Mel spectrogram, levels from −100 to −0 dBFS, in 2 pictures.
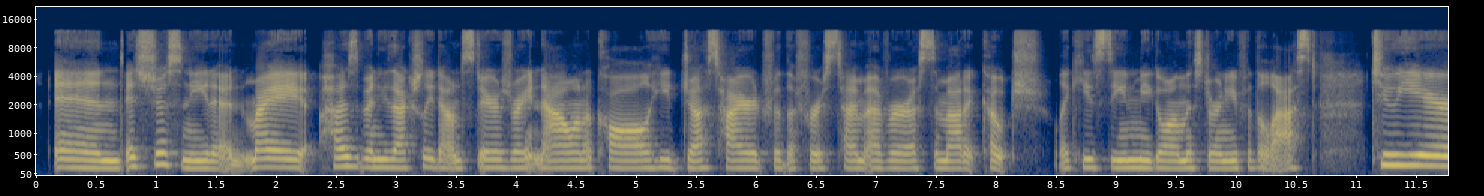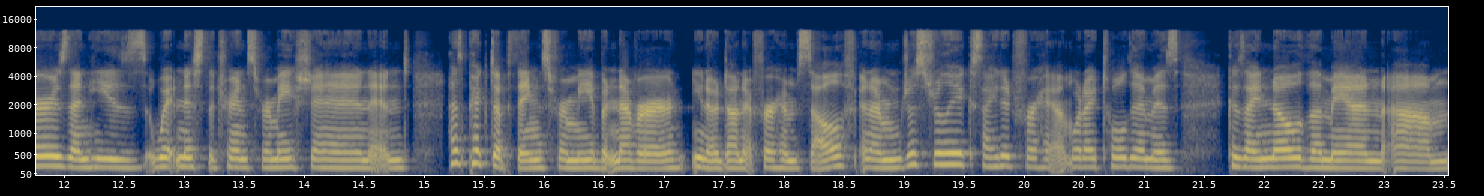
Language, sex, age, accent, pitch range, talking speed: English, female, 10-29, American, 180-210 Hz, 195 wpm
